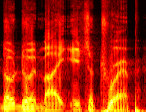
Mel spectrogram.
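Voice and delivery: low gruff orc warning. Acted. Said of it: "be read in an orc voice".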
